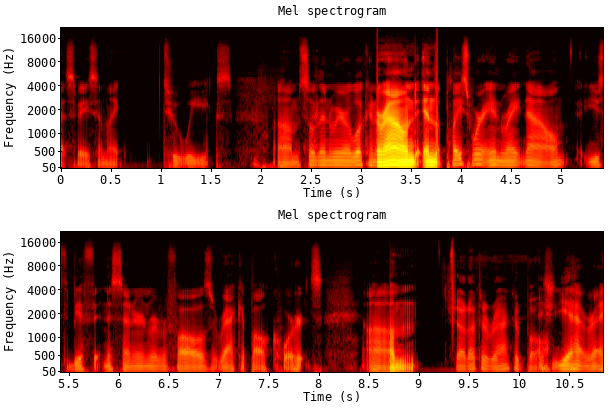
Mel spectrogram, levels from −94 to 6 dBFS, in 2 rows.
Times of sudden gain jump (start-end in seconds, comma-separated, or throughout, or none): 3.16-3.75, 8.70-8.96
